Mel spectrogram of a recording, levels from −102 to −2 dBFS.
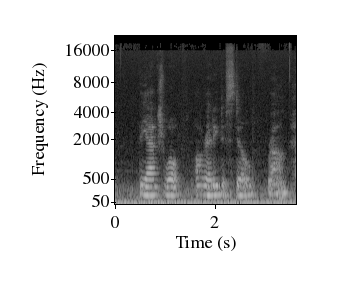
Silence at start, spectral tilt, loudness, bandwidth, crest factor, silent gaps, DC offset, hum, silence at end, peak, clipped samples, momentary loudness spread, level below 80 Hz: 0 s; -6.5 dB/octave; -38 LUFS; 19 kHz; 16 dB; none; under 0.1%; none; 0 s; -20 dBFS; under 0.1%; 10 LU; -42 dBFS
